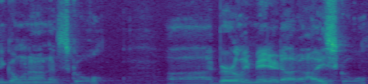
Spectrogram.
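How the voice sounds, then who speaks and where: A man with an American accent, fairly low pitch, fairly even intonation and a moderate pace, amid audible room echo. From Wisconsin, Green Bay area (US Upper Midwest). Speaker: Vietnam war veteran. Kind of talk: interview testimony.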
